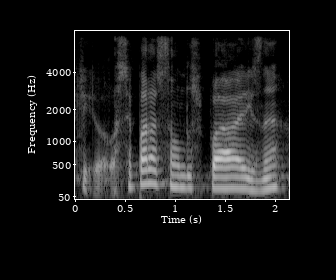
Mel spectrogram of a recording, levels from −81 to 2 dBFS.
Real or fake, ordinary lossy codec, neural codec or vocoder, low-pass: fake; none; codec, 16 kHz, 2 kbps, FunCodec, trained on LibriTTS, 25 frames a second; 7.2 kHz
